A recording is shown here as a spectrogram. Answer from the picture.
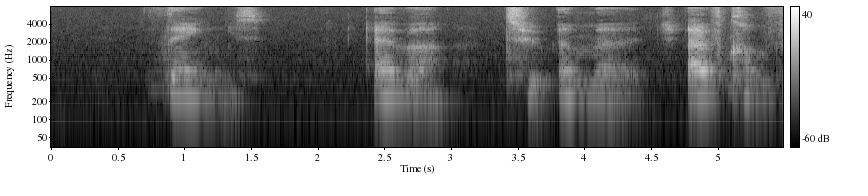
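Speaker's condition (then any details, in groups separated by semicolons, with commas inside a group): Cerebral palsy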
